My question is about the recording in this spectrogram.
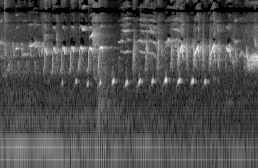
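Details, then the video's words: Green-bean-eye hwamei in a fighting song used to train other hwamei toward a mild, unharsh style. Brisk runs of short repeated notes, two pitches alternating about four times a second, ending in a brighter trilled flourish. "Họa Mi Mắt Lục Đậu Thanh Hót Đấu ( Dùng luyện Mi hót bài êm không gắt )"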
